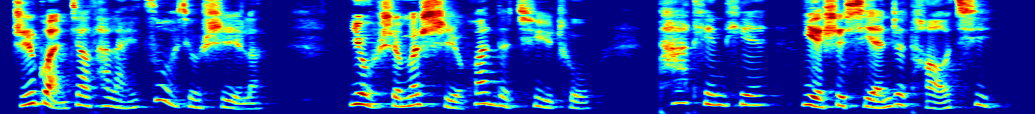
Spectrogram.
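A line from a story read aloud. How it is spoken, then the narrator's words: Laughing. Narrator (Chinese): 薛姨妈、宝钗等都笑道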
